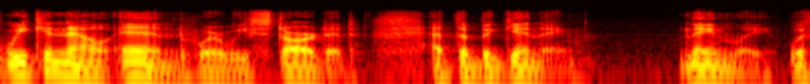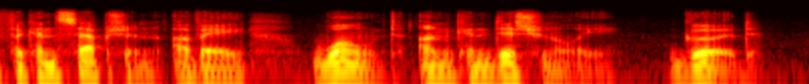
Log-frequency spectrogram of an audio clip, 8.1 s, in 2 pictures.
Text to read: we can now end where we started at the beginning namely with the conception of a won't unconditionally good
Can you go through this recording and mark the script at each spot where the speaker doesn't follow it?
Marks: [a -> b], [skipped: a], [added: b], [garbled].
we can now end where we started at the beginning namely with the conception of a won't unconditionally good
